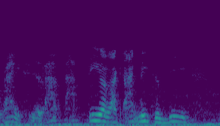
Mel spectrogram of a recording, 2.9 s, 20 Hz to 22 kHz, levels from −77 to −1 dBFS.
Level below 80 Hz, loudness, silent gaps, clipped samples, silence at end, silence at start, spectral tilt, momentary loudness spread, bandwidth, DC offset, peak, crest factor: -48 dBFS; -44 LUFS; none; under 0.1%; 0 s; 0 s; -6.5 dB/octave; 11 LU; 5.2 kHz; under 0.1%; -26 dBFS; 16 dB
